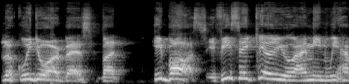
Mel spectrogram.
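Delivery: put-on, high-pitched goblin voice. Voicing a second goblin explaining the boss's orders: goblin voice. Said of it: "the other one goes".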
